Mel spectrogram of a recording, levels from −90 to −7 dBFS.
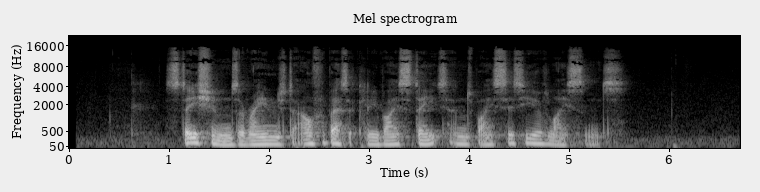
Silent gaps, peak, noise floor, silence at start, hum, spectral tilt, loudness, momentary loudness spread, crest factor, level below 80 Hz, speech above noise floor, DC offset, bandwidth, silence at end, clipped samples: none; -14 dBFS; -61 dBFS; 0.6 s; none; -5 dB/octave; -32 LUFS; 9 LU; 18 dB; -58 dBFS; 29 dB; under 0.1%; 15.5 kHz; 0.65 s; under 0.1%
